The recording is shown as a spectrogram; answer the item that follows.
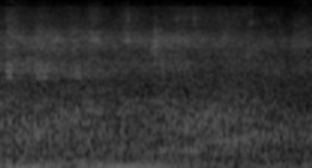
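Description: A steady low engine rumble with a wash of motor-vehicle traffic noise.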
